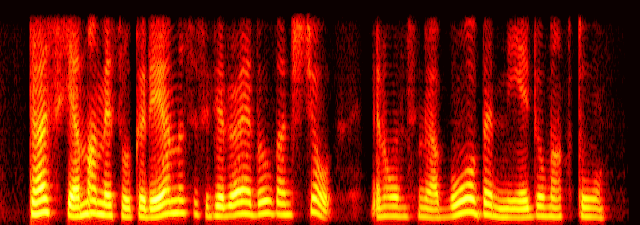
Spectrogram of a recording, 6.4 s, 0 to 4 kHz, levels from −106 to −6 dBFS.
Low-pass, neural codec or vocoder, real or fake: 3.6 kHz; codec, 16 kHz, 0.5 kbps, FunCodec, trained on Chinese and English, 25 frames a second; fake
